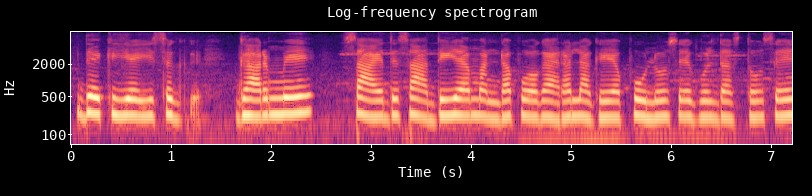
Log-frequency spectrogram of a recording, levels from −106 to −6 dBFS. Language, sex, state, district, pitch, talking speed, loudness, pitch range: Hindi, female, Maharashtra, Washim, 220 Hz, 125 wpm, -16 LUFS, 210-230 Hz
